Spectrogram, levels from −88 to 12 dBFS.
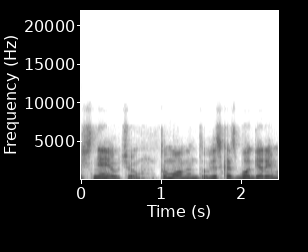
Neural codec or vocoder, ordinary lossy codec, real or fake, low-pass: codec, 16 kHz, 8 kbps, FreqCodec, smaller model; Opus, 24 kbps; fake; 7.2 kHz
